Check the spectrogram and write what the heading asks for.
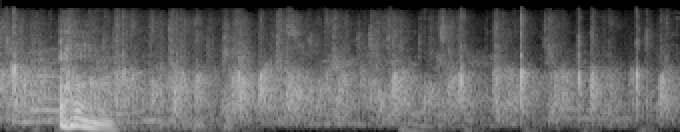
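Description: A room full of people applauds steadily, a dense crackle of many hands clapping at once, with a short vocal exclamation rising over it near the start.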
